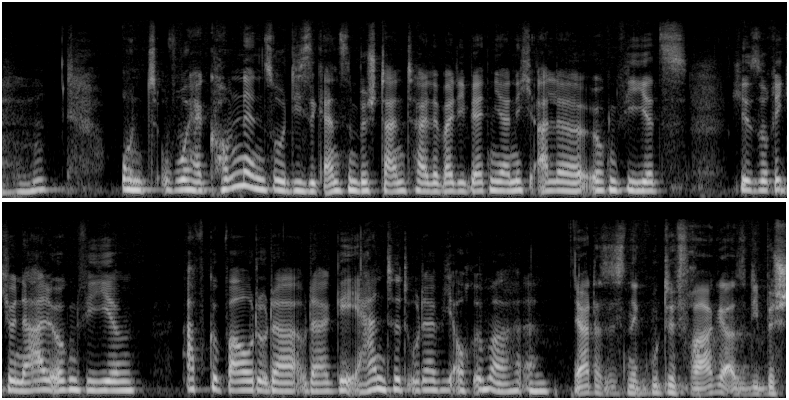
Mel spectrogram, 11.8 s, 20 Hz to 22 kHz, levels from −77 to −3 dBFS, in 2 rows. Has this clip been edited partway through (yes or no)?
no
